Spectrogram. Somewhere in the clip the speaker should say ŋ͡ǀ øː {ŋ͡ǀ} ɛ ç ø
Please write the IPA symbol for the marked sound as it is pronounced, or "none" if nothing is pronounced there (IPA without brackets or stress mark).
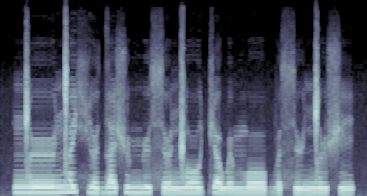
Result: ŋ͡ǀ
